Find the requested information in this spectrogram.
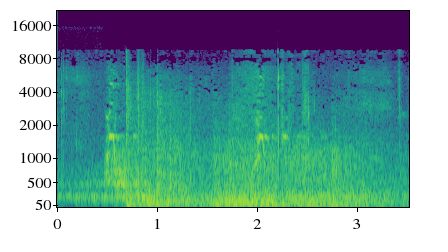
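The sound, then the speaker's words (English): A dog barking a few times in a city street in Tehran in the evening, short sharp barks standing out over a steady wash of background noise. “A dog barks.”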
